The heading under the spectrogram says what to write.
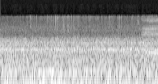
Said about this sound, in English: I'm not sure what the sound quality of this must be like, because I was here in the car, driving along now, and it sounds loud in this car.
